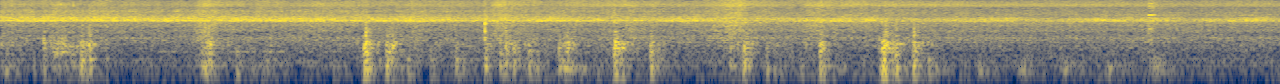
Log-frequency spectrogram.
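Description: Pumpkin leaves frying in coconut oil in a clay pot with a steady sizzling hiss. A metal spoon scrapes and knocks against the pot every second or so as the leaves are stirred.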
